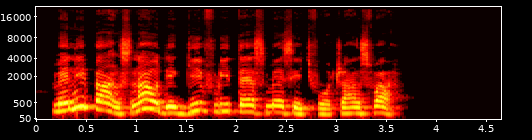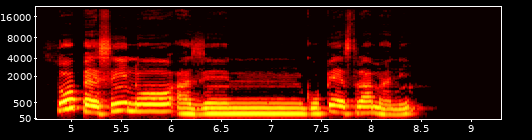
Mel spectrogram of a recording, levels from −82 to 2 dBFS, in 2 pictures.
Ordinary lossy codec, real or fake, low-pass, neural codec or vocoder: none; fake; none; vocoder, 48 kHz, 128 mel bands, Vocos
